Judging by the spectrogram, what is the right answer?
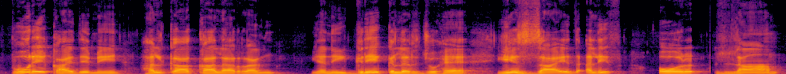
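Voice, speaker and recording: A man teaching Quran reading in a recorded tajweed lesson, explaining patiently and chanting each sample word long and high. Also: a little mellow.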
